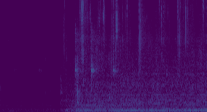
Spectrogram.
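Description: Near silence for about the first second and a half, then faint, irregular scratching and ticking of a chip brush daubing epoxy onto rough tree bark.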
